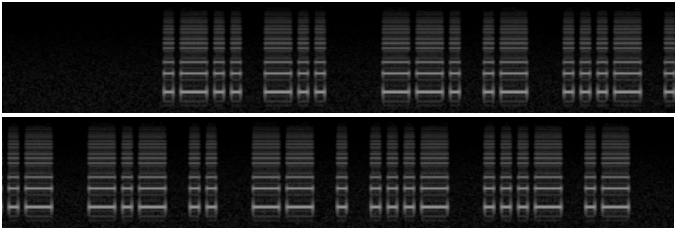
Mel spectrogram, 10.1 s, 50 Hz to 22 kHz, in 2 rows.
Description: Morse code (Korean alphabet), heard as electronic beeps, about 19 wpm, 810 Hz. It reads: 그 소리야말로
